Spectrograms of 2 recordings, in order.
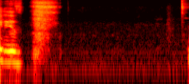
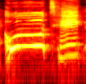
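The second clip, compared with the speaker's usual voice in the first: excited squeal; 14 semitones higher, 8 dB louder than usual. Real, not acted. Excited reaction to a comment.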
